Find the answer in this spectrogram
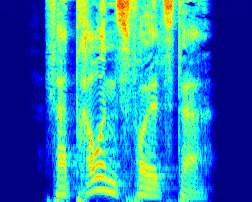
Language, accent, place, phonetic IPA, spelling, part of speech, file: German, Germany, Berlin, [fɛɐ̯ˈtʁaʊ̯ənsˌfɔlstɐ], vertrauensvollster, adjective, De-vertrauensvollster.ogg
- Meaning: inflection of vertrauensvoll: 1. strong/mixed nominative masculine singular superlative degree 2. strong genitive/dative feminine singular superlative degree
